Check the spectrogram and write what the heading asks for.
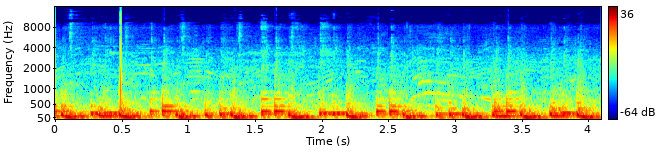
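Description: Live African hand drumming played loud through the stage sound system, a fast, steady, driving beat of deep strokes. A sharp crack cuts through about half a second in.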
